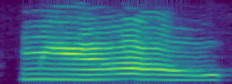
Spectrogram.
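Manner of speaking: very high alarmed meow; a panicked cat yowl. A narrator's reading. Wilbur racing for the door, very high alarmed meow. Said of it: "went Wilbur".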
